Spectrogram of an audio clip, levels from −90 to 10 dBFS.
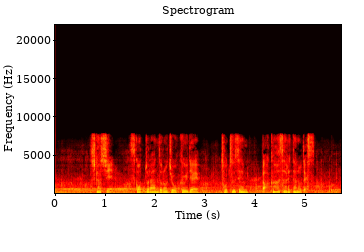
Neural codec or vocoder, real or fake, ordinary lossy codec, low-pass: codec, 16 kHz, 4 kbps, X-Codec, WavLM features, trained on Multilingual LibriSpeech; fake; none; none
